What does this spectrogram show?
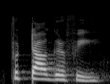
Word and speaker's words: photography: what does it become it is not photography it changes it changes to photography photography okay wow that's the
